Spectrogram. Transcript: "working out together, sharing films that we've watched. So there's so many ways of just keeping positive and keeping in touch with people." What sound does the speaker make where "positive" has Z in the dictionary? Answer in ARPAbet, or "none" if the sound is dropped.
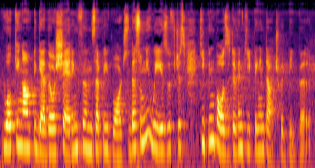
Z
